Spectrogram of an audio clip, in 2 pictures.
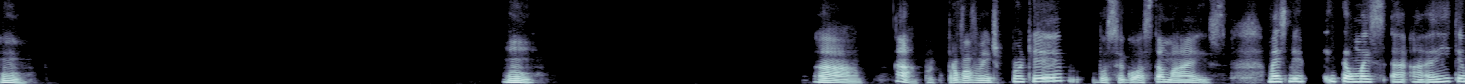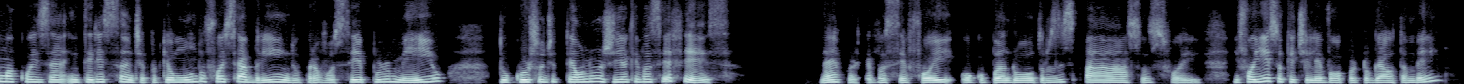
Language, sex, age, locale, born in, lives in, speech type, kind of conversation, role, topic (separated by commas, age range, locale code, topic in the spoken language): Portuguese, female, 55-59, pt-BR, Brazil, United States, conversation, podcast, host, Me conte sobre uma decisão da qual você ainda se arrepende?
